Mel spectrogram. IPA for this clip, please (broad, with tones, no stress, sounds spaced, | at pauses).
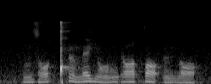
n z ɔ˨˦ ǃʰ ə̃˥˩ n̪ ɛ˦ j ɔ̃˧˩˧ ŋ ɡ ɑ˦ t̪ ɒ˥˩ ʔ ə̃˧˩˧ n ɒ˨˩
